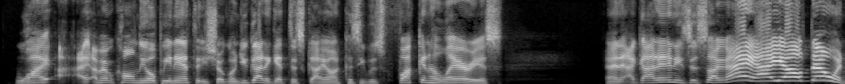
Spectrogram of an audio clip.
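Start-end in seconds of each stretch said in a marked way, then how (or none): 7.3-8.5 very high, slow, thick hardcore Southern drawl. Retelling how a hilarious man you got on the show greeted you, in a hardcore Southern accent. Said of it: "the most hardcore Southern accent I'd ever heard".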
